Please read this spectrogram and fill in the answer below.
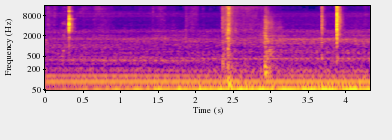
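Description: Cummins 6.7-litre inline-six turbodiesel running steadily at idle, heard from inside the car's cabin, with a few light clicks and knocks over it.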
